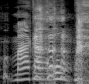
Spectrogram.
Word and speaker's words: 马卡龙: 这个发音一定要发清楚，因为你说这个马卡洪，我好几次都听成了马克洪，我就觉得你是在说马克龙。 – 马卡龙，马卡龙，对。 – 我想问的是，这个马克呃，这个马卡龙哈，都说好吃，我这也差点被绕进去。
